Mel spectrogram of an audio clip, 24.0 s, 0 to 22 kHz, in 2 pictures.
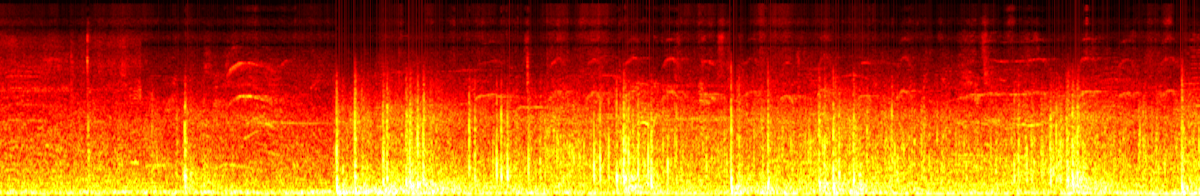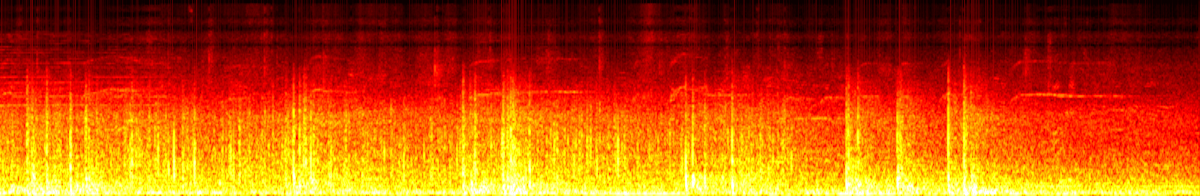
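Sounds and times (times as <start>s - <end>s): fireworks bangs and crackling: 0.0s - 24.0s
low rumble: 0.0s - 24.0s.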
